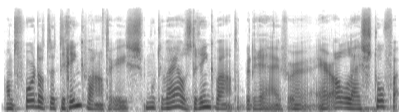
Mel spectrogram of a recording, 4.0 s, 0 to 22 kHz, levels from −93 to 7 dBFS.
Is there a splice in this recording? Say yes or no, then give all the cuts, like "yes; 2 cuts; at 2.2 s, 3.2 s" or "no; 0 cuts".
no; 0 cuts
